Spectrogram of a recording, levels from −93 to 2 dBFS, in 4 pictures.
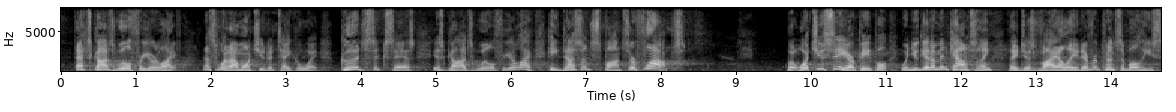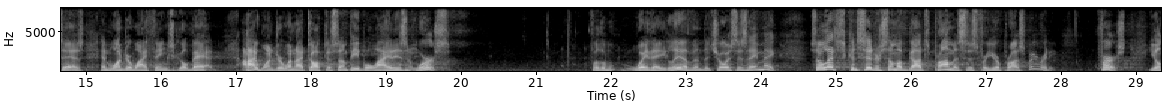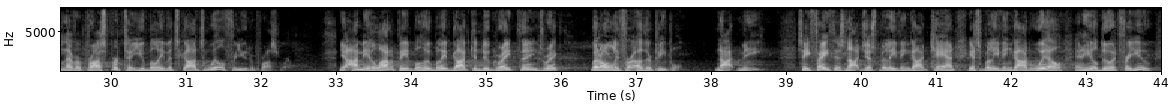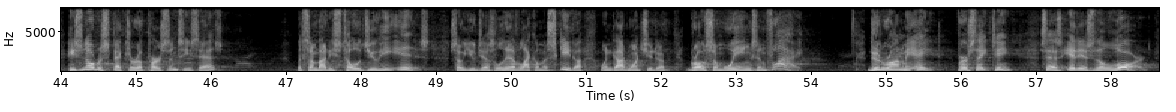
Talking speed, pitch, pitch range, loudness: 180 wpm, 175 Hz, 150-215 Hz, -28 LUFS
